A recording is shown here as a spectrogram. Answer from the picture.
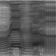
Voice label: speak and spell RHYTHM; WORDS

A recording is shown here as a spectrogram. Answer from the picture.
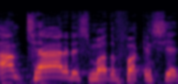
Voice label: tired of this mo fo shit, MALE SPOKEN WORD; MALE MISC

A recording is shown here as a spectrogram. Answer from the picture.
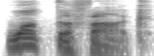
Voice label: male vox what the fuck; MALE MISC

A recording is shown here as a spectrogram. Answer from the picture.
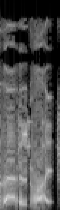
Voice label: speak and spell, "that is right"

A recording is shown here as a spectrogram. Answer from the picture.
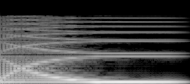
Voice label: robot vox die

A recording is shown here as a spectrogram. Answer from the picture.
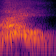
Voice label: "hie", Voice; single hits

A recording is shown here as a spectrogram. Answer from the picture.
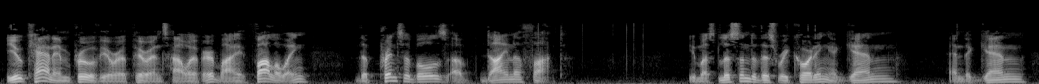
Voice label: listen again and again, male spoken word; MALE MISC

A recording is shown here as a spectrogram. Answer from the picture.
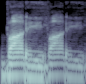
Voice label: "body", robotic or stuttery or spooky

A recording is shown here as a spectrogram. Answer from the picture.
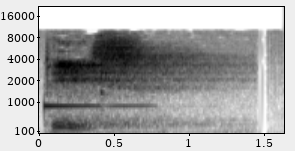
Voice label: "peace" reverbed, male; MALE MISC

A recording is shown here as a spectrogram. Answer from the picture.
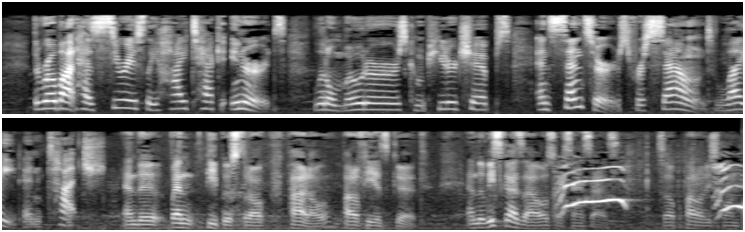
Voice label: robotic animals interview; Commercials and Radio; whiskers

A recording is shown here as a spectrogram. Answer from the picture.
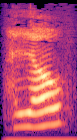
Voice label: baby hello, Children

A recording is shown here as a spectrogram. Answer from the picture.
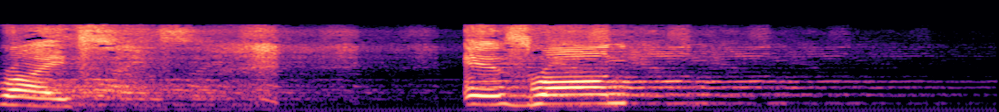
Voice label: female right is wrong; FEMALE MISC

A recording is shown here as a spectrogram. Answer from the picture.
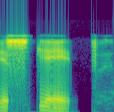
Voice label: "escape", VIDEO GAMES; wow

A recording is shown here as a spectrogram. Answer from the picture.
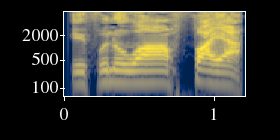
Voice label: if you nowah fire, Rastafarian

